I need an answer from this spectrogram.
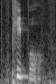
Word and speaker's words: people: so because of that the only really tricky letter that you have to remember is the letter o when you sound it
